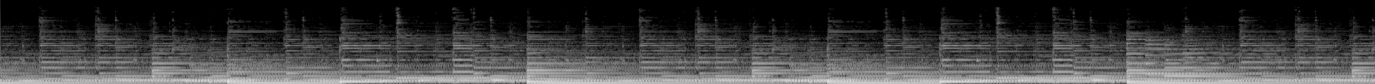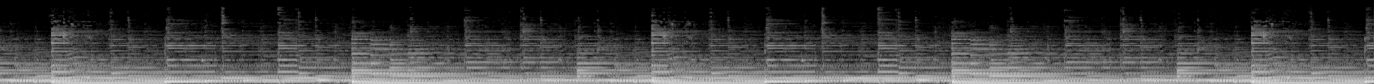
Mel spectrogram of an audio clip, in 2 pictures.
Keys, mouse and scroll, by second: 0.7 click, 2.0 right click, 3.4 click, 12.6 click, 14.9 click, 16.4 middle click, 18.6 click, 20.5 click, 21.6 click, 22.5 ctrl+d.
